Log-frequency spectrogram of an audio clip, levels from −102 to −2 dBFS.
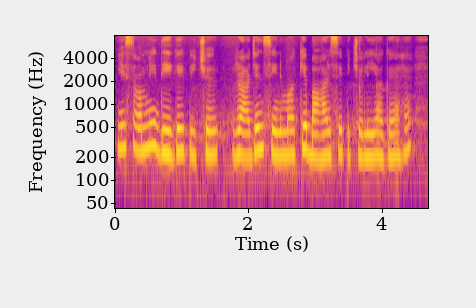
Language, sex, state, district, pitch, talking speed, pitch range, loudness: Hindi, female, Gujarat, Valsad, 225 Hz, 180 wpm, 215-245 Hz, -15 LUFS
